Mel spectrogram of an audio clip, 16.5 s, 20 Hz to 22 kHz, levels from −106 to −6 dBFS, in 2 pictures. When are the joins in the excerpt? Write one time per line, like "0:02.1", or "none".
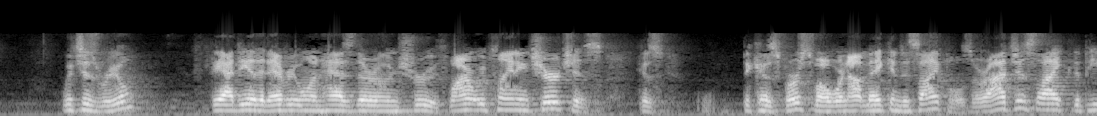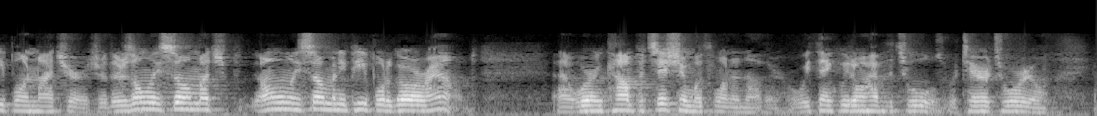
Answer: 0:01.5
